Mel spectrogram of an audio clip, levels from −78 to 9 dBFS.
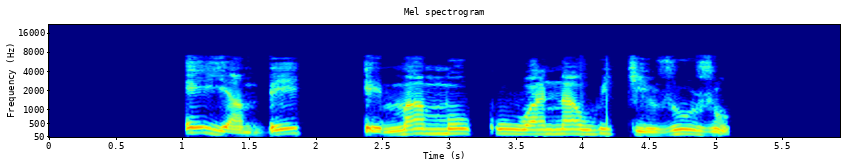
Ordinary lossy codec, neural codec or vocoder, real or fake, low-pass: MP3, 48 kbps; vocoder, 44.1 kHz, 128 mel bands, Pupu-Vocoder; fake; 7.2 kHz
